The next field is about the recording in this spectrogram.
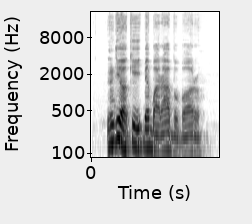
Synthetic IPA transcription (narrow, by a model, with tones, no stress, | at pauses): n̩˦dɪ˦ɔ˨ki˦i˦k͡pe˦ɡ͡ba˨ɾa˨a˦bʊ˨bɔ˦ɾʊ˦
